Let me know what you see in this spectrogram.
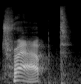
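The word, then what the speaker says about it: Trapt: spin off ish title on playstation 2 called trapped that's spelled t-r-a-p-t not p-p-b-e-d no p-t trapped weird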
